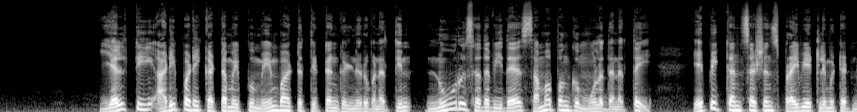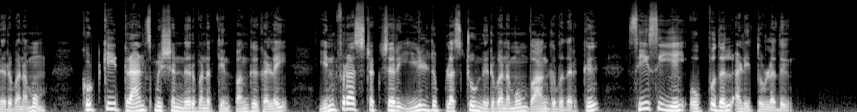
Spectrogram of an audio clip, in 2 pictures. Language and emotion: Tamil, neutral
